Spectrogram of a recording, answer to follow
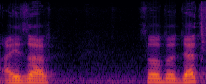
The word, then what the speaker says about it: IZAR: My name is IZAR, pronounced IZAR, but you can call me if you want.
